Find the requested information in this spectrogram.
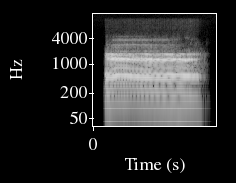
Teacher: So that rrr is a rishi sound, Ritu, Rigveda, and the ra sound pronounced as a vowel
